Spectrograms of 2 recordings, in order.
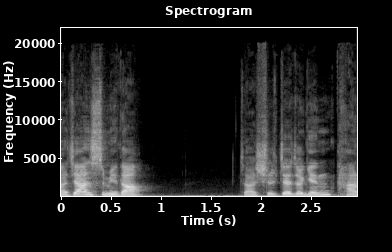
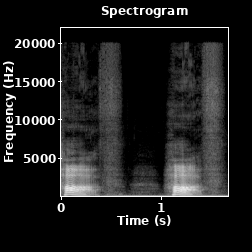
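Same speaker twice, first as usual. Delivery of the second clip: British "half" with long ah; British demo of "half"; British accent. Shown as a demonstration. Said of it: "영국식 발음으로 가면".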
